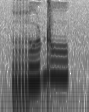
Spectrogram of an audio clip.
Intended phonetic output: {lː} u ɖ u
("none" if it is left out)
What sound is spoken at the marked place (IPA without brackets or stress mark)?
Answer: r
